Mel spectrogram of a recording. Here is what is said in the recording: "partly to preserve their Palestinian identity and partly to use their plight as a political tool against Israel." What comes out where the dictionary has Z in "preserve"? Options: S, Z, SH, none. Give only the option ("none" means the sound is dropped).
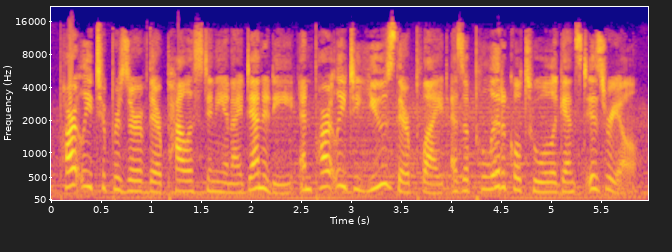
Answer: Z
